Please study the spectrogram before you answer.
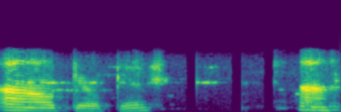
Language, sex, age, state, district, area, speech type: Malayalam, female, 18-30, Kerala, Kozhikode, urban, conversation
